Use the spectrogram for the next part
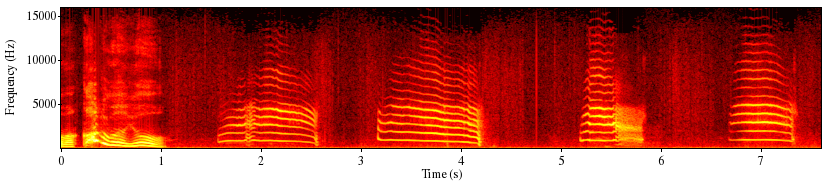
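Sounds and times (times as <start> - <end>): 
speech: 0.0 - 1.1
cat meowing with long drawn-out harmonic cries: 1.6 - 4.3, 5.2 - 5.9, 6.7 - 7.5.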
